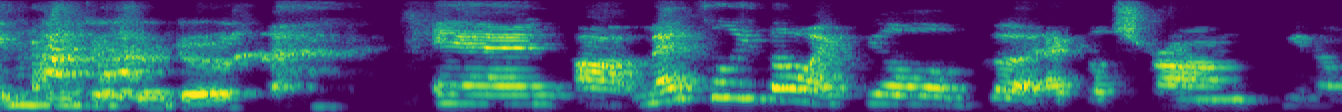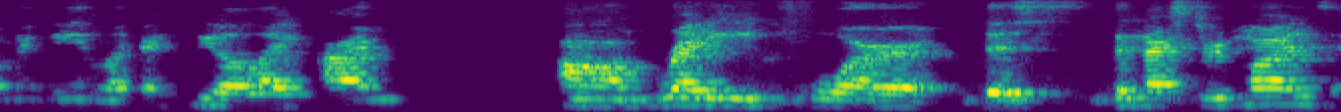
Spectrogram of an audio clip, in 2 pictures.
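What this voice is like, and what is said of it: Stuffy, nasal voice. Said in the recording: “I'm a little stuffy, so excuse my if I sound a little nasally.”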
